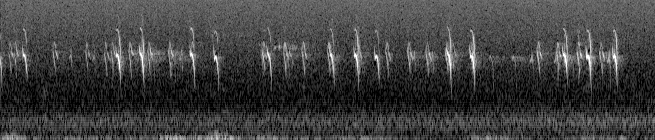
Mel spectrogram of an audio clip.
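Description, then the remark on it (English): A male wild bird calls in quick, irregular bursts of short, high-pitched chirps, fairly soft, over a low rumbling background with no voices. “And that's the male calling there.”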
